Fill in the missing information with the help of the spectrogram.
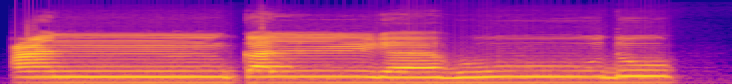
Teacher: तर्वा अनकल यहूदु, अन, यहाँ पर भी नून साकिन के बाद काफ हरूफ इख्फा में से है, तो यहाँ पर नून साकिन पर जो है यहाँ पर भी इख्फा होगा।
